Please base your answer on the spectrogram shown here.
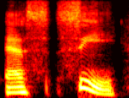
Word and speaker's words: Ess See: My guest, Sarah Carbonetti, the singer, songwriter, and creative energy behind Ess See, which is ESSSEE, like the letters spelled out phonetically.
